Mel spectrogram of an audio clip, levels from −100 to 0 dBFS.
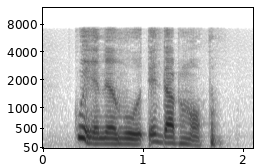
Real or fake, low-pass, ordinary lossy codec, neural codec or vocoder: fake; 7.2 kHz; MP3, 96 kbps; codec, 16 kHz, 0.5 kbps, FunCodec, trained on Chinese and English, 25 frames a second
